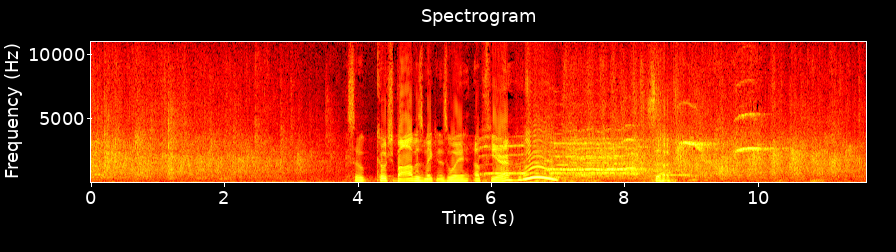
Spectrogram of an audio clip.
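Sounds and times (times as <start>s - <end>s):
church congregation clapping as a speaker comes up: 0.0s - 3.9s, 6.9s - 11.6s
speech: 3.9s - 7.3s, 8.4s - 8.8s.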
